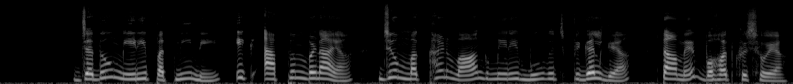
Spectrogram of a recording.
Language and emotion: Punjabi, happy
